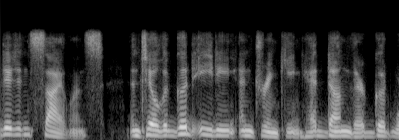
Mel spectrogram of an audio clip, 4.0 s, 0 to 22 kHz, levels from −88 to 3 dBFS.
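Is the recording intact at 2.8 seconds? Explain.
No. At 2.8 seconds, as through the whole clip, the speech carries Opus voice compression damage that is plainly audible. The top of the band stops near 8 kHz, so sibilants and breath lose their air, and the coarsely coded excitation gives a hoarse, slightly robotic, muffled quality. That points to the SILK linear-prediction coder running wideband, and fits a low bitrate around 12 kbps with 20 ms frames.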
